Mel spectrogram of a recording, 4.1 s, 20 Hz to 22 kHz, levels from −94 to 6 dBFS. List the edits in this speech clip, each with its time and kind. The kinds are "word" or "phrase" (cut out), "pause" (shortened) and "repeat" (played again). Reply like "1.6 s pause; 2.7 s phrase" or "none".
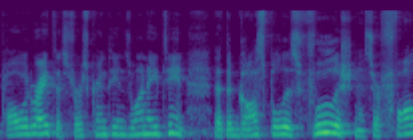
none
